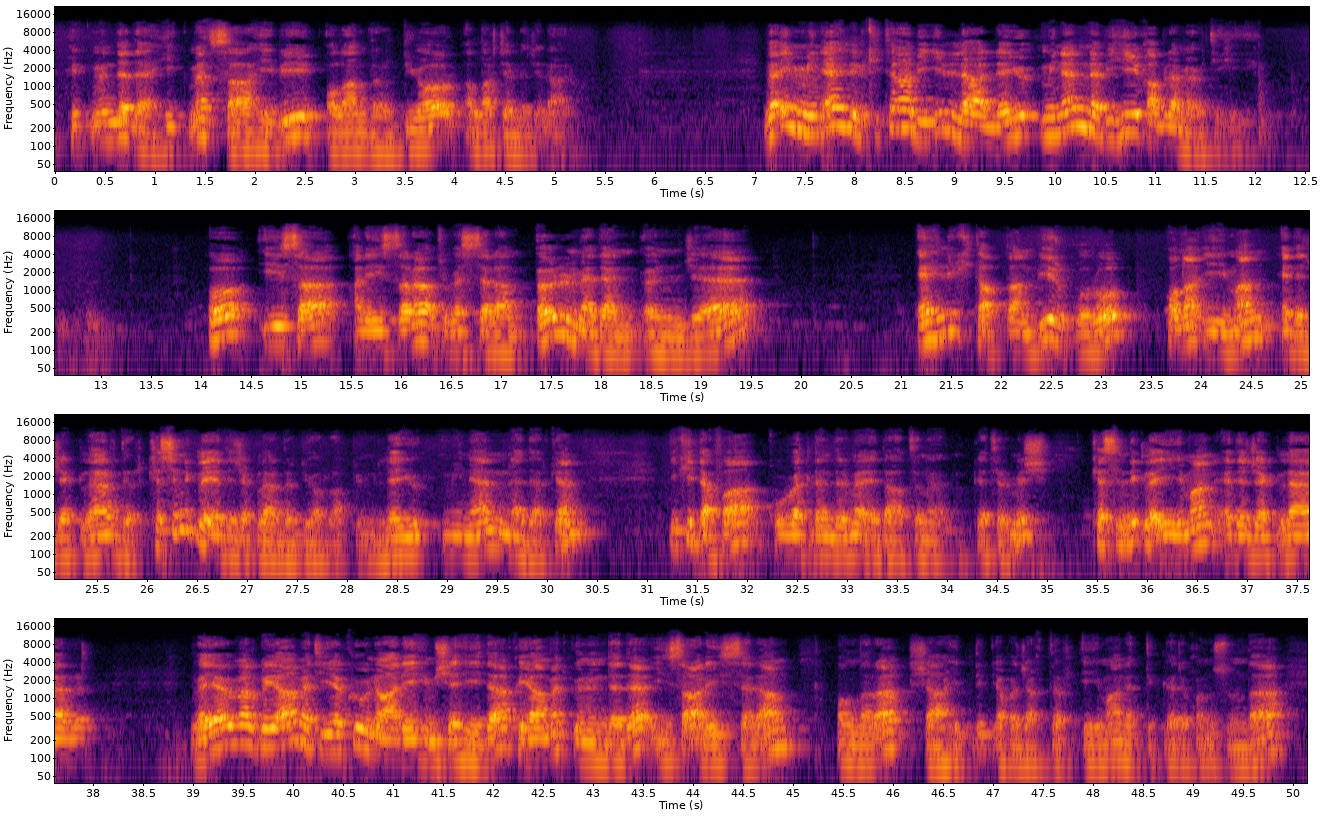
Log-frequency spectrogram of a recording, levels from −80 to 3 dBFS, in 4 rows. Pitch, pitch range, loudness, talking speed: 105 Hz, 90-145 Hz, -19 LUFS, 75 wpm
